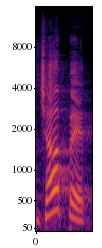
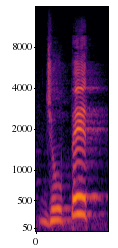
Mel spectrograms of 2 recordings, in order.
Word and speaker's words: Juphet: Oh now maybe you are contesting why Japet uh my name uh pronounce as Japet IJU yan Jupit ay nanay ko lang magtawag sa akin ng Jupit ba at first brother I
